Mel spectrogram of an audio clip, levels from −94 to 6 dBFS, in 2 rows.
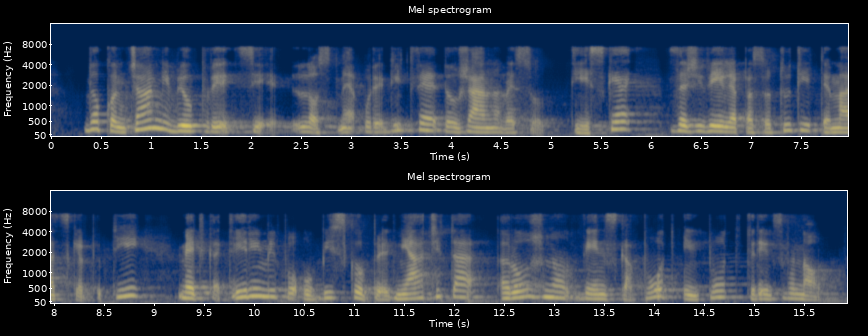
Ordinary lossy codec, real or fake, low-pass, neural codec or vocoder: none; fake; 7.2 kHz; codec, 16 kHz, 2 kbps, X-Codec, HuBERT features, trained on general audio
